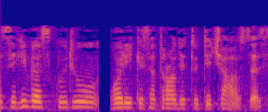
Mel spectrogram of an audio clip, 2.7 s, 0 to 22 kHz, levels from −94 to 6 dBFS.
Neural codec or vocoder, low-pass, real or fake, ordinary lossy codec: none; 10.8 kHz; real; MP3, 32 kbps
